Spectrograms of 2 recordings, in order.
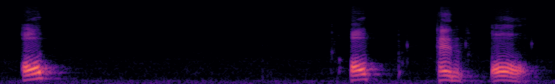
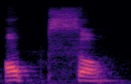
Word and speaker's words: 없어: But the thing is, if you read letter by letter, it's up, and up. But when you link the word, when you okay. link the word, then the pronunciation is changed as 없어.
